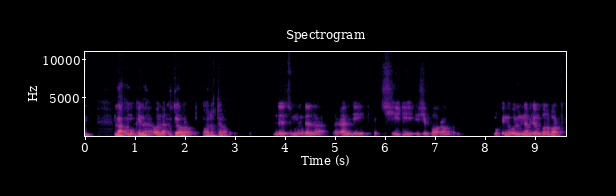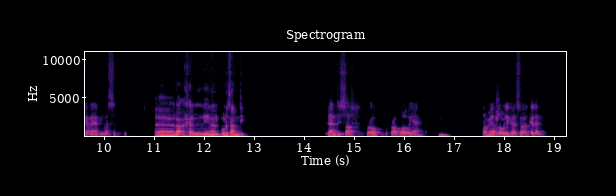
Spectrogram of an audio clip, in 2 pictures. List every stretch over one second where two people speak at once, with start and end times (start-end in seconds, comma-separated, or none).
0.7-2.3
